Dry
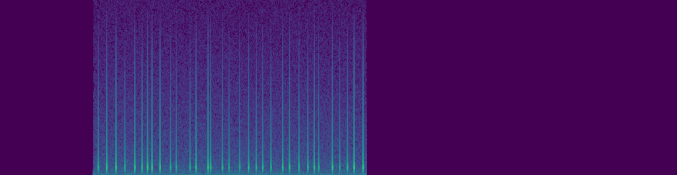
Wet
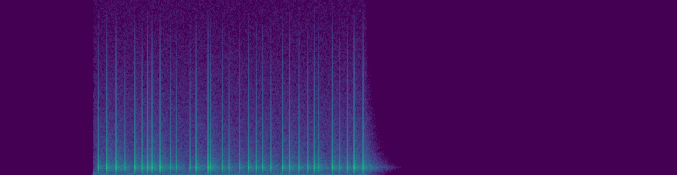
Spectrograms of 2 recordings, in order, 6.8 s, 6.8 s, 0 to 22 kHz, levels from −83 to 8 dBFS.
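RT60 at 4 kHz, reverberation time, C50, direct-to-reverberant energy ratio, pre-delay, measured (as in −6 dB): 0.45 s, 0.55 s, 15.0 dB, 10.0 dB, 11 ms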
